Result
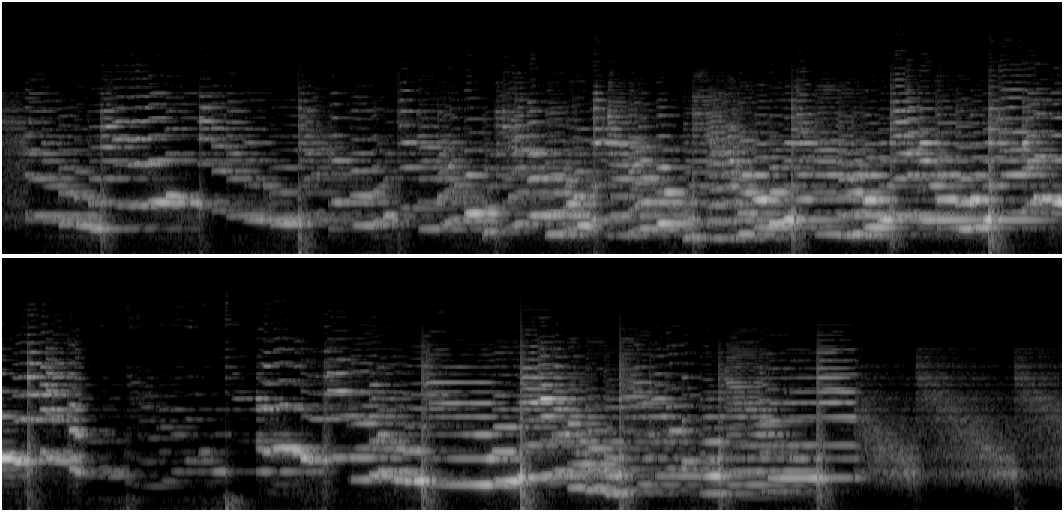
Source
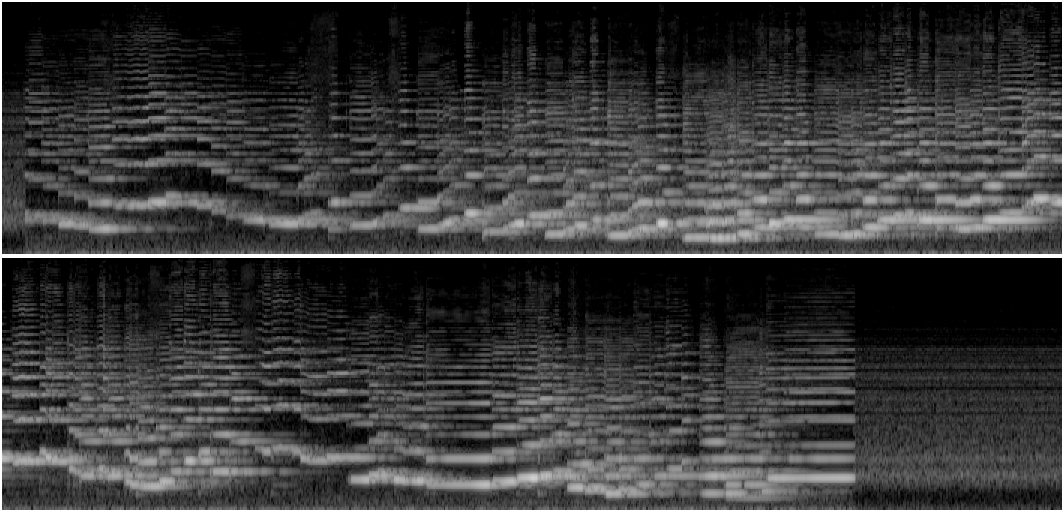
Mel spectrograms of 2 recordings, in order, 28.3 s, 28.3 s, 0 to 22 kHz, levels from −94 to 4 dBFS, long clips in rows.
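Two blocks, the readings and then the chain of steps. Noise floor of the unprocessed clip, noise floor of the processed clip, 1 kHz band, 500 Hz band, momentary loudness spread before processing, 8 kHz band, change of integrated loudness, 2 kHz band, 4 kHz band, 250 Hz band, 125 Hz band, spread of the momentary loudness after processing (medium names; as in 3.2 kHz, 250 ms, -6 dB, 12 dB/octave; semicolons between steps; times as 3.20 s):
-55 dBFS, -61 dBFS, -2.0 dB, -8.0 dB, 12 LU, under -15 dB, -4.5 dB, 0.0 dB, -4.5 dB, -13.5 dB, no reading, 16 LU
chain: LFO band-pass saw down 0.76 Hz 600–3300 Hz; time-frequency box 15.17–17.53 s, 230–6900 Hz -27 dB; simulated room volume 300 m³, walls furnished, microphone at 2.7 m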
